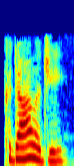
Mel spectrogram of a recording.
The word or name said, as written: codology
